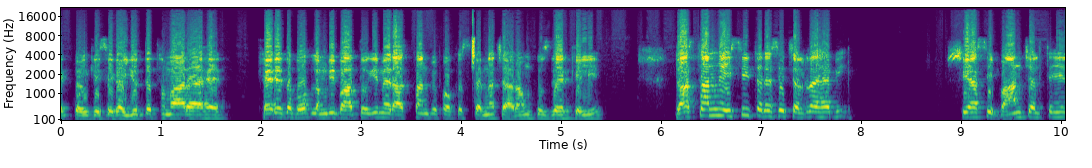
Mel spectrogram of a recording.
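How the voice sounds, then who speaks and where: A male news host leading a studio panel. His voice sits a little higher than most men's, and he sets up the discussion with emphatic, rhetorical phrasing. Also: low-quality recording. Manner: emphatic, rhetorical framing of the topic.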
